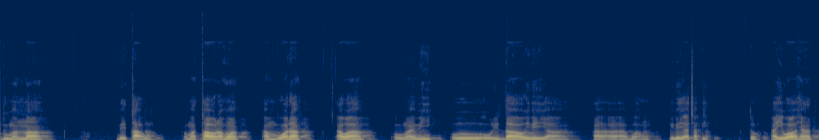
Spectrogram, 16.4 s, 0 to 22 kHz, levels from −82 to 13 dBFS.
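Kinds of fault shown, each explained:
Echo with no canceller: throughout the speech, every phrase is trailed about a fifth of a second later by a faint, thin copy, about 20 dB down. The far end's loudspeaker feeds its microphone, and nothing strips that return before it travels back.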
